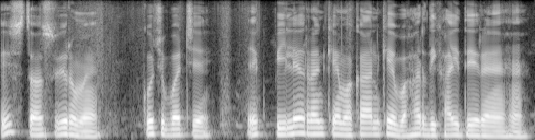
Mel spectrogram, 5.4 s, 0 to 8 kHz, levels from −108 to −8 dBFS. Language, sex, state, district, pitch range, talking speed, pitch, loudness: Hindi, male, Jharkhand, Garhwa, 110-135 Hz, 180 wpm, 125 Hz, -15 LUFS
